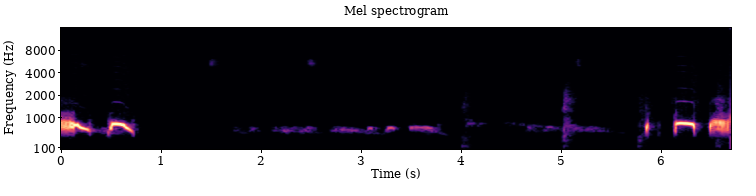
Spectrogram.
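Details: Spotted dove of the 'thổ sấm' voice style, urging rivals to fight: loud falling coo notes at the start, soft murmured coos in the middle, then loud coos again.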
